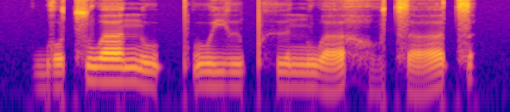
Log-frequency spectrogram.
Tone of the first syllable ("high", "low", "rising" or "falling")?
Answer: rising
